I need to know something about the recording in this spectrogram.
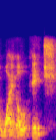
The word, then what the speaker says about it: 有: denote pronunciation of yo so it sounds more like the Yoh that you see here so that part of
